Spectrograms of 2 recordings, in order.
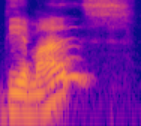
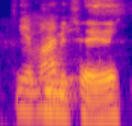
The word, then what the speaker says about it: DeMatteis: I'm gonna probably mispronounce his last name because I've always seen it in print. GM Diamandis. DeMatteis.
